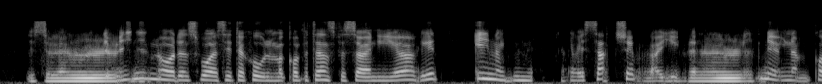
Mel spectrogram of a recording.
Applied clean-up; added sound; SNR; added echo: neural diffusion model UNIVERSE++.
